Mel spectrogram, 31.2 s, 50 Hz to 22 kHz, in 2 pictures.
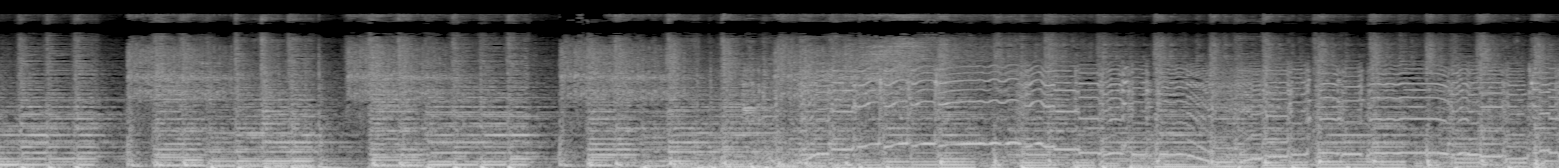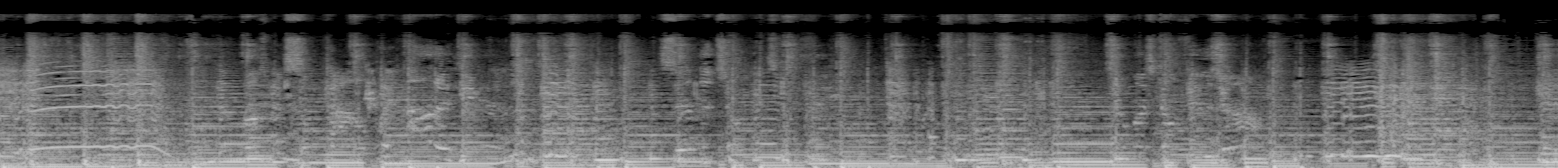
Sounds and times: Music: 0:00.0 - 0:31.1.

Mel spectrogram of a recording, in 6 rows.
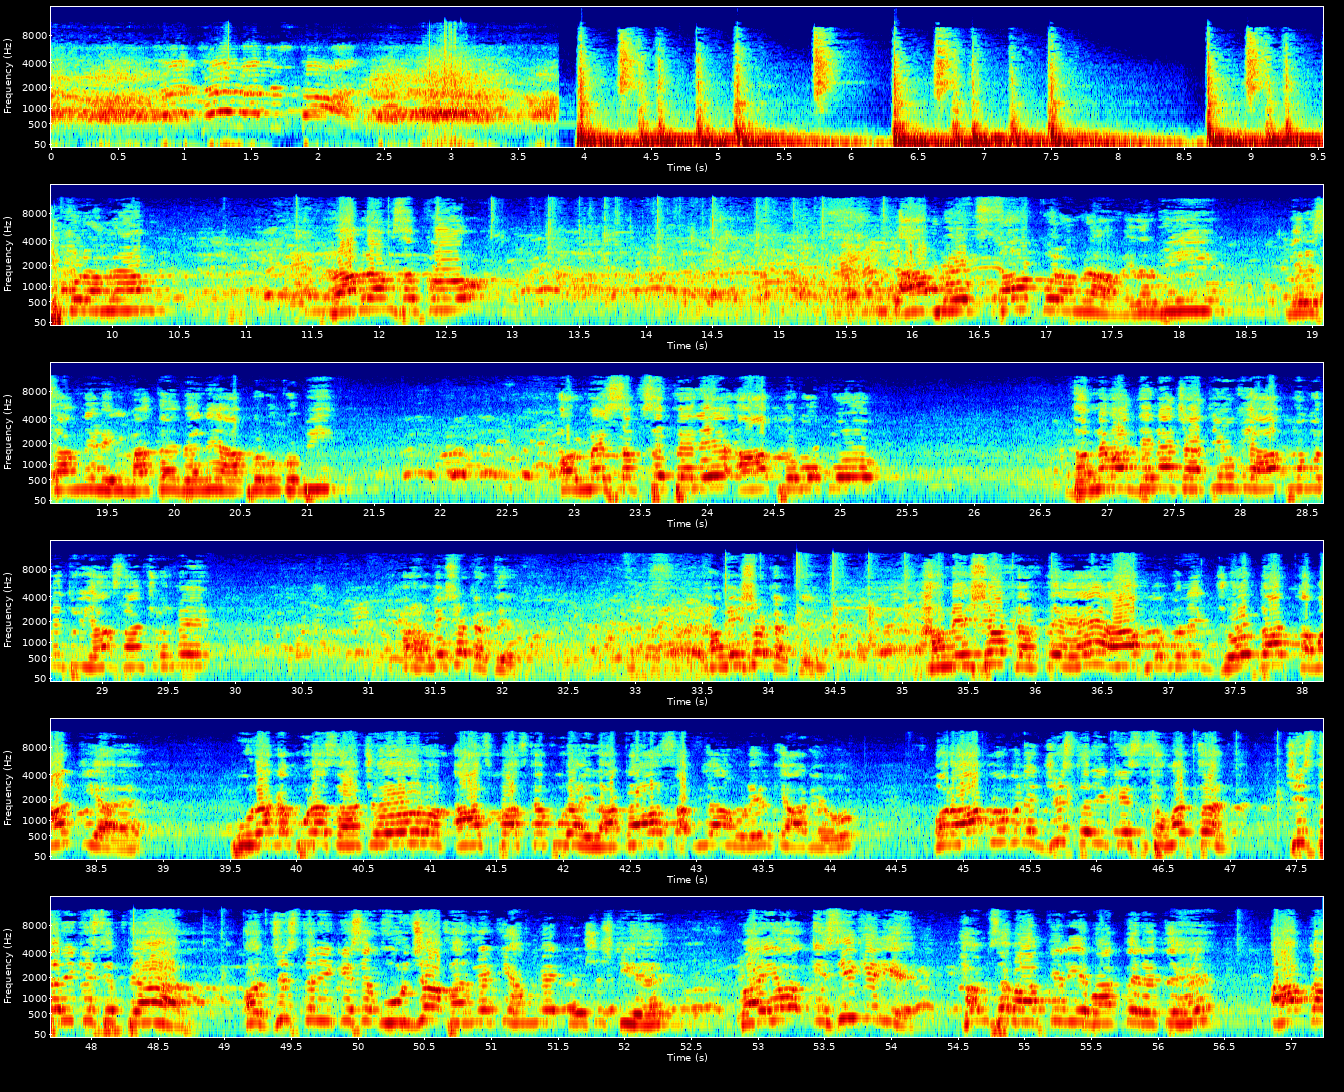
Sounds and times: Female speech, woman speaking: 0:09.6 - 0:10.4, 0:15.9 - 0:21.2, 0:22.9 - 0:25.2, 0:26.8 - 0:29.8, 0:31.3 - 0:32.2, 0:33.6 - 0:34.4, 0:35.2 - 0:38.9, 0:39.6 - 0:44.2, 0:44.8 - 0:57.2
Conversation: 0:09.6 - 0:57.2.

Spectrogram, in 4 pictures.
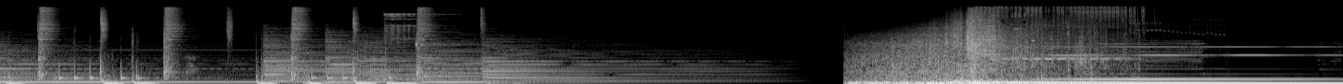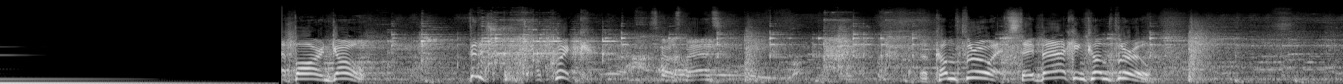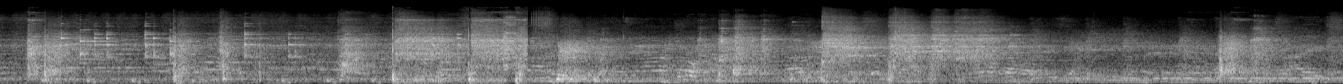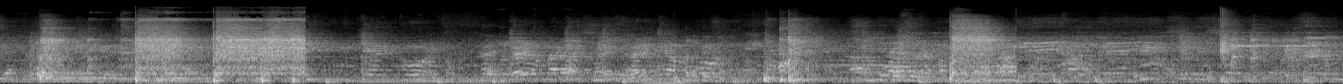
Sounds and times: Music: 0:00.0 - 0:14.8, 0:16.2 - 0:53.7
Speech: 0:22.6 - 0:25.0.

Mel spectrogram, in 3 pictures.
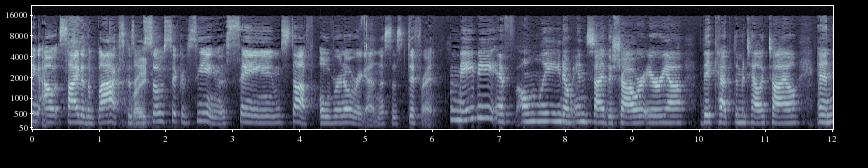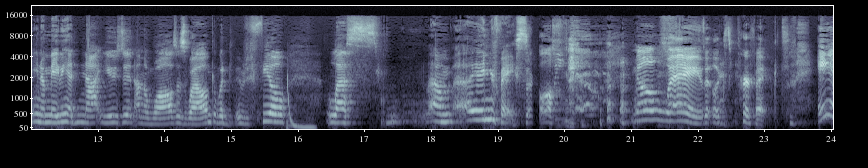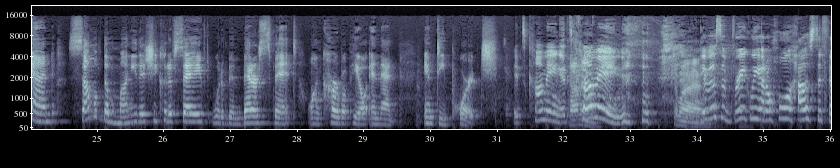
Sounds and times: Female speech, woman speaking: 0:00.0 - 0:15.9, 0:16.5 - 0:20.3, 0:21.0 - 0:36.0
Conversation: 0:00.0 - 0:36.0.

